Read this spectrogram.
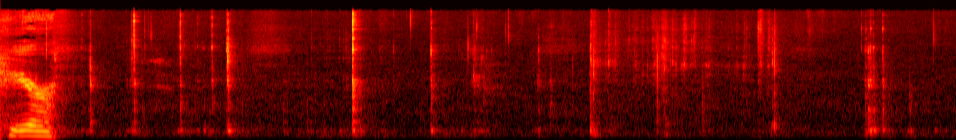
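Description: Small metal parts click and tap against a wooden instrument body.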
